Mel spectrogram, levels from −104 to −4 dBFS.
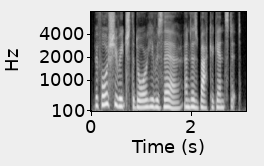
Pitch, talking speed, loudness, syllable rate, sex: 210 Hz, 230 wpm, -17 LUFS, 6.3 syllables/s, female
